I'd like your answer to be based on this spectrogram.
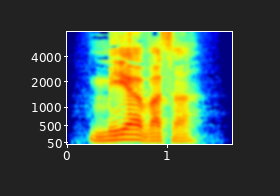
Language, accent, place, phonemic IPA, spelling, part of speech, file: German, Germany, Berlin, /ˈmeːɐ̯ˌvasɐ/, Meerwasser, noun, De-Meerwasser.ogg
- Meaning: seawater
